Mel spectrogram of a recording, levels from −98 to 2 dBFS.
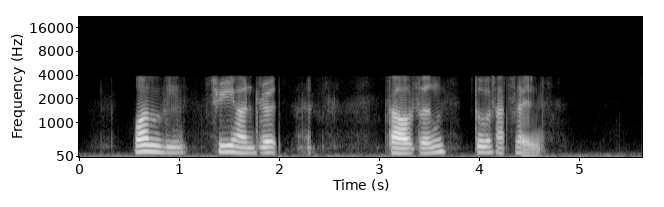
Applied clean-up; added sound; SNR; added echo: neural diffusion model UNIVERSE++.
